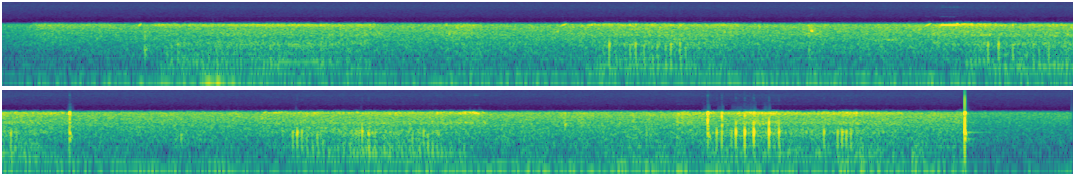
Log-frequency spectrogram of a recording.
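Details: Soft, rumbling, grunting snores over about ten seconds with a steady background noise, snoring likened to a Wookie.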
